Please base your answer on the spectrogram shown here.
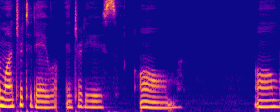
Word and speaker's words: Om: Om was traditionally spelled or pronounced A-U-M.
